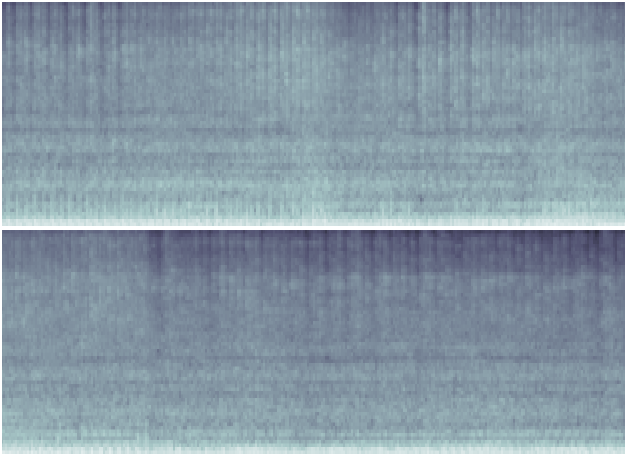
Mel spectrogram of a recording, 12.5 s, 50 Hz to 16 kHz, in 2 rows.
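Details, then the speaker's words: 2017 Harley-Davidson Ultra Classic Milwaukee-Eight 107, first start after fitting a Feuling 465 cam, Rinehart dual header exhaust and upgraded 2020 oil pump: deep, loping V-twin idle. Steady and even with no ticks, knocks or rattles; healthy. "all right awesome everything sounds good with it you know popped right off no funny noise is there anything that's way it should sound"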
